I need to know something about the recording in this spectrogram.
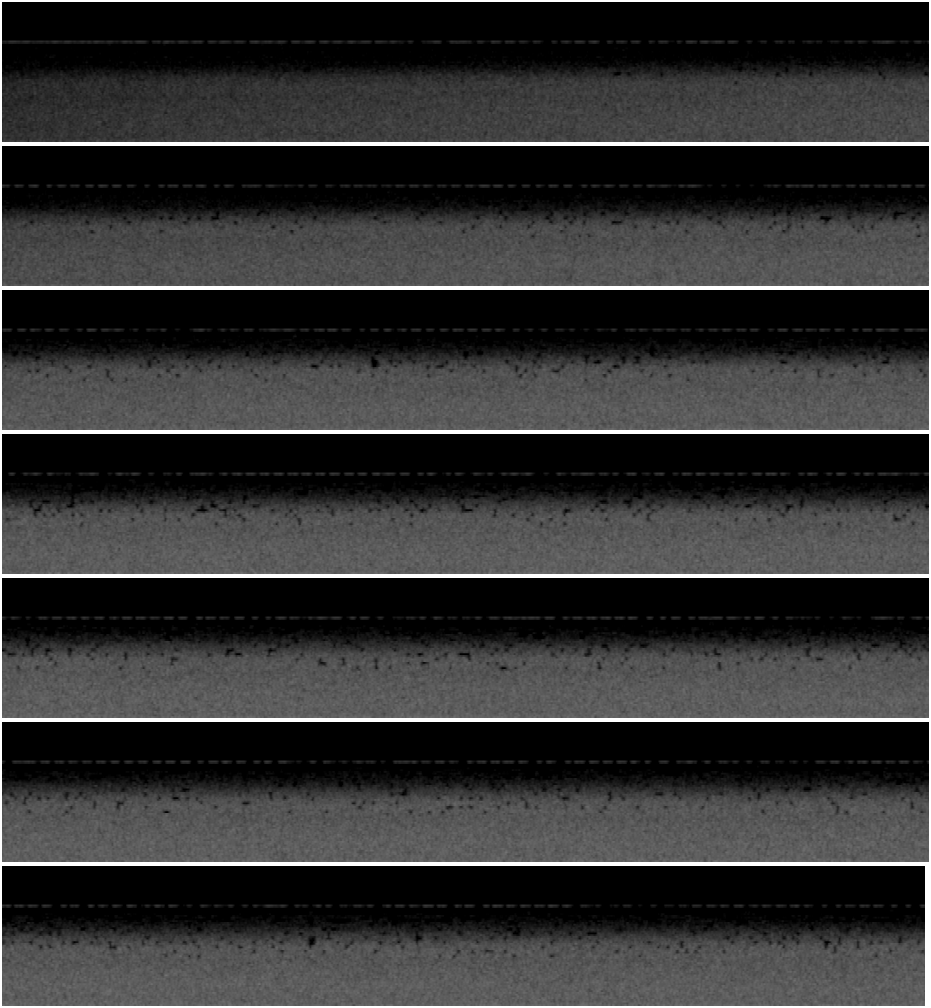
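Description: Steady hiss that swells over the first several seconds and then holds level. Underneath it is the faint drone of late model stock cars racing around the track, wavering slowly in pitch.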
